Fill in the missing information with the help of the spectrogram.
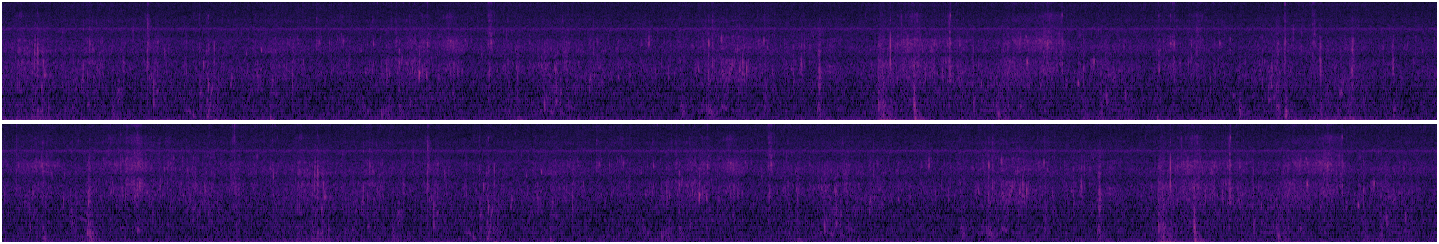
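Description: Kayak paddle strokes dipping and splashing in the water alongside a kayak, irregular and repeated, over a steady rumble of wind on the microphone. Two louder thumps stand out, about nine seconds in and a couple of seconds before the end.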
